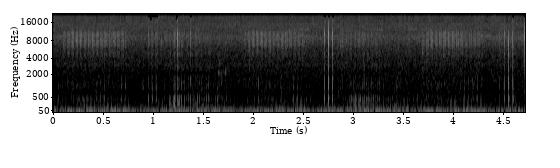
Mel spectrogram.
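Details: Close, deep rumbling purr from a domestic cat, steady and low, with a few short rustling crackles.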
